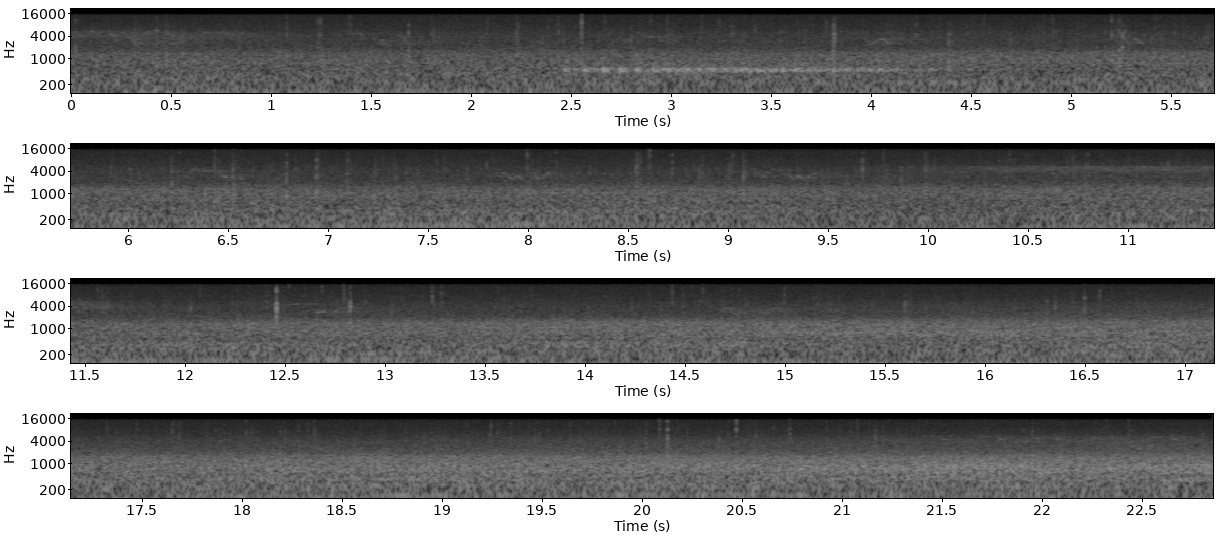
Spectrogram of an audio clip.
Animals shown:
Pine Warbler (Setophaga pinus)
Red-eyed Vireo (Vireo olivaceus)
Ovenbird (Seiurus aurocapilla)
Pileated Woodpecker (Dryocopus pileatus)

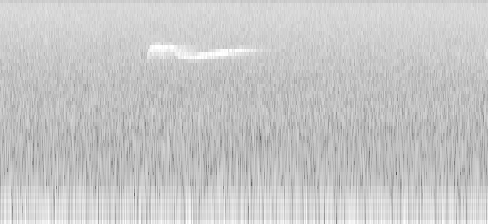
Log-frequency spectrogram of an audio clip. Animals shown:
Eastern Wood-Pewee (Contopus virens)

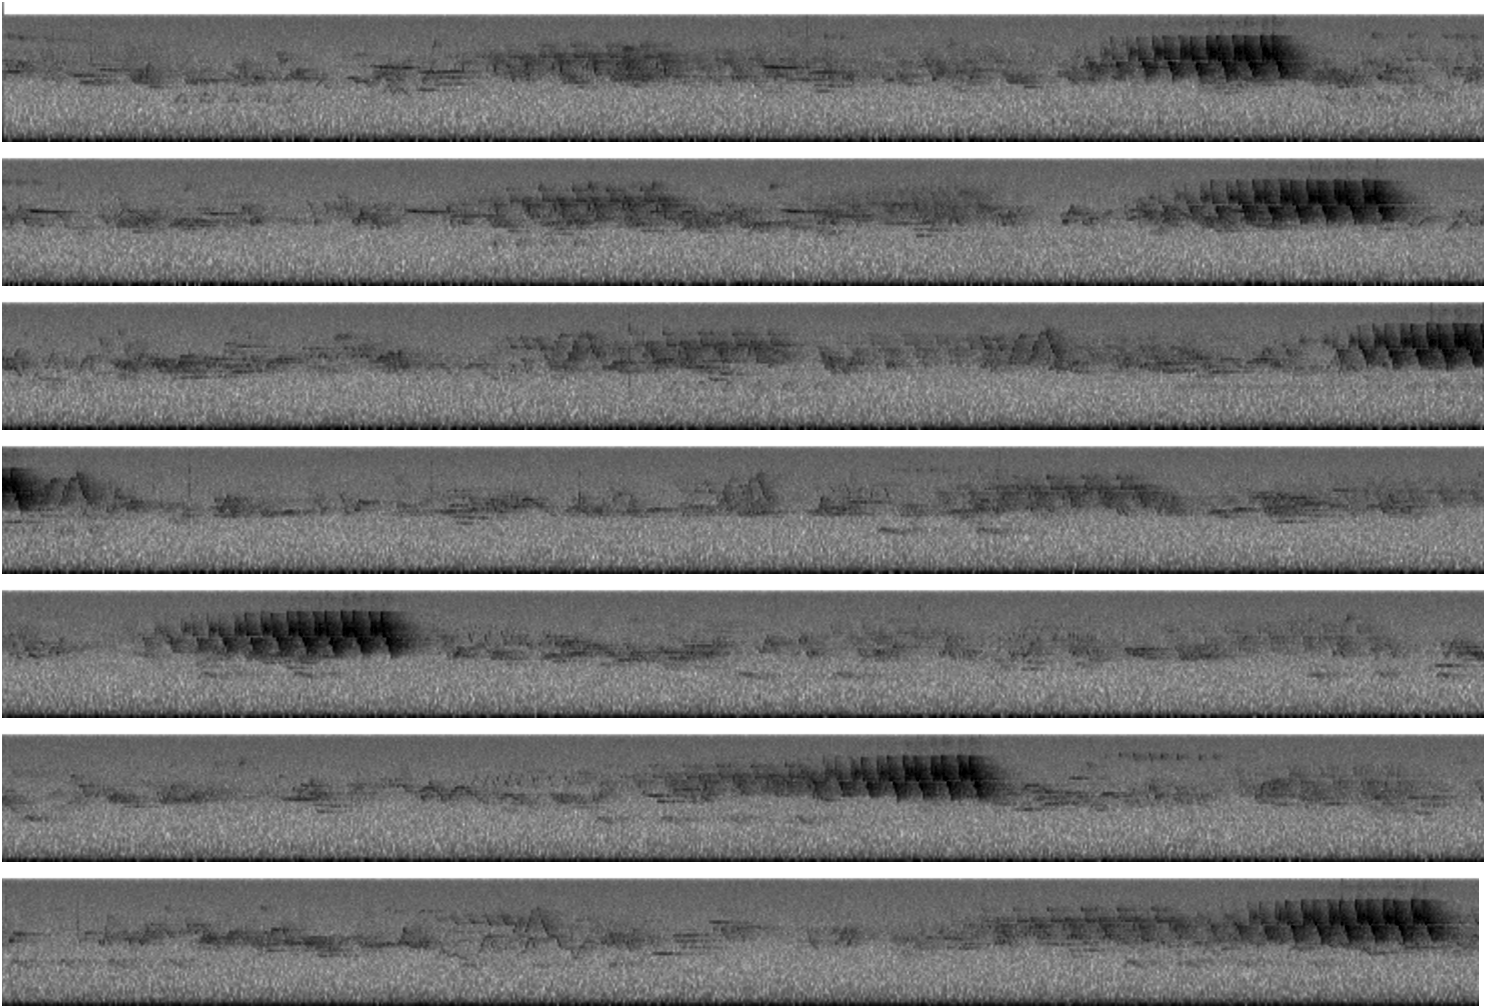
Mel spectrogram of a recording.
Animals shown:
Veery (Catharus fuscescens)
American Robin (Turdus migratorius)
Red-eyed Vireo (Vireo olivaceus)
unidentified call
Chestnut-sided Warbler (Setophaga pensylvanica)
Ovenbird (Seiurus aurocapilla)
Wood Thrush (Hylocichla mustelina)
Black-capped Chickadee (Poecile atricapillus)
American Crow (Corvus brachyrhynchos)
Rose-breasted Grosbeak (Pheucticus ludovicianus)

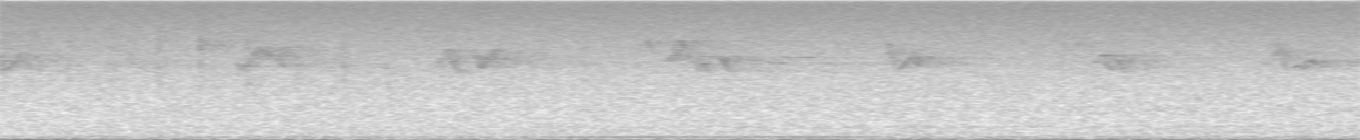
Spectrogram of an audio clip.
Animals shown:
Red-eyed Vireo (Vireo olivaceus)
unknown mammal

